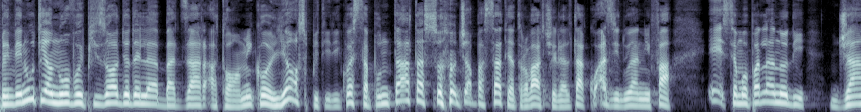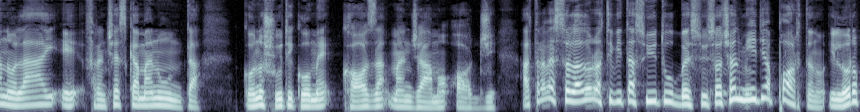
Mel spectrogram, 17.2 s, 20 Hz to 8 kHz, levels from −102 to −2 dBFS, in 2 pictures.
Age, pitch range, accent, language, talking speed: 30-49, 130-195 Hz, native, Italian, 180 wpm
